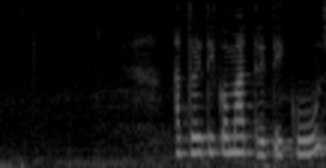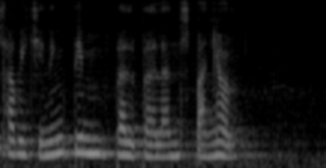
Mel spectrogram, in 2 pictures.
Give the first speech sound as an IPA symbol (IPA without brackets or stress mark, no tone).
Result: ʔ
